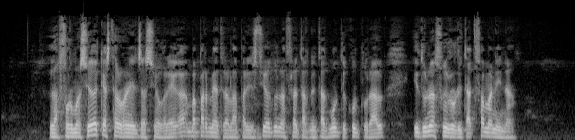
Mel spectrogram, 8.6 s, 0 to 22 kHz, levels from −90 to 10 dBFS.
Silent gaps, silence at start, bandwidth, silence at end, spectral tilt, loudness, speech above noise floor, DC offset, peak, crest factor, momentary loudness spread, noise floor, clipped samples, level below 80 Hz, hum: none; 0.75 s; 14 kHz; 0.9 s; -4.5 dB/octave; -17 LUFS; 44 dB; under 0.1%; 0 dBFS; 18 dB; 7 LU; -61 dBFS; under 0.1%; -46 dBFS; none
